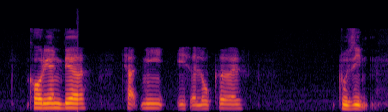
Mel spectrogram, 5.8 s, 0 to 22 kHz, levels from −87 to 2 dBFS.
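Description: From 1.17 s to 4.11 s the speech turns dull and boxy, nothing above 3.8 kHz, about 5 dB quieter, over a new noise floor, with no gap at either change. Input switched to a poorer device is the likely cause: a narrower-band microphone took over, then released.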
